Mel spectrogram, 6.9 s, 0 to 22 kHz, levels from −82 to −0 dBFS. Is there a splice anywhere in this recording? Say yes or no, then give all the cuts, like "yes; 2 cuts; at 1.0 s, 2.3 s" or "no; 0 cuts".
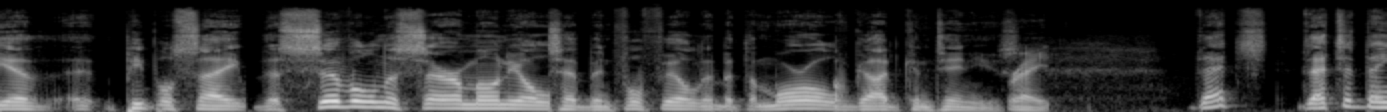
yes; 5 cuts; at 1.2 s, 2.7 s, 3.1 s, 3.6 s, 4.2 s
